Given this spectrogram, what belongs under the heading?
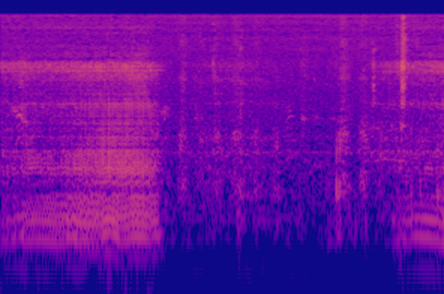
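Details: Snoring during sleep: one long, rumbling snore followed by quieter snuffling breaths, with faint room noise.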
